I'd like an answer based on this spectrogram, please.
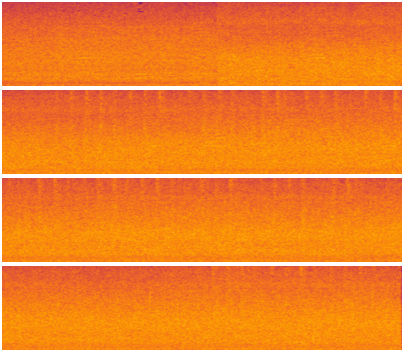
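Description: River water rushing steadily, a little louder from about two seconds in.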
